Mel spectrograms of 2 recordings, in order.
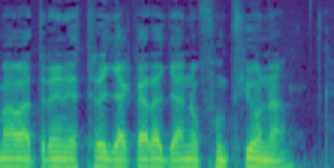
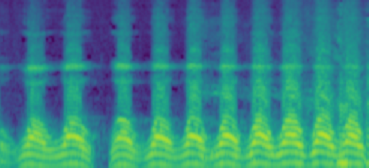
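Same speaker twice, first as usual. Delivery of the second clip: loud, high dog barking, louder as it goes; 4 semitones higher, 8 dB louder, slower than usual. Retold or imitated. The dog in the sack barks at the conductor, loud and high. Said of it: "hace el saco".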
